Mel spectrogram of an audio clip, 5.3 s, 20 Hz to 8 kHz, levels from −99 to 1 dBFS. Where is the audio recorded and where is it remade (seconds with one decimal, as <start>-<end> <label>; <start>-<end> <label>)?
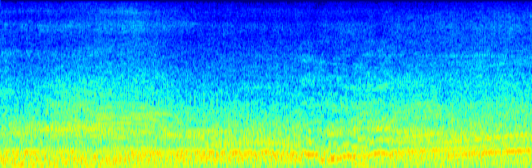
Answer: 0.0-3.0 recorded; 3.0-3.9 remade; 3.9-5.3 recorded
